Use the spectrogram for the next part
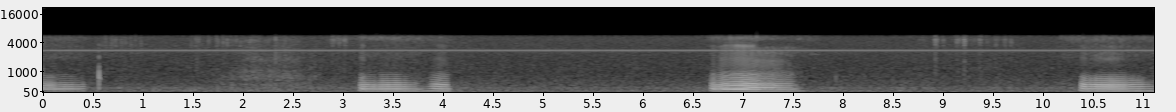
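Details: An 11-week-old yellow Labrador puppy, a future guide dog, sleeps on a person's lap and snores softly. Three rasping, harmonic snore breaths come at intervals of about three to four seconds over a steady faint high hum.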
